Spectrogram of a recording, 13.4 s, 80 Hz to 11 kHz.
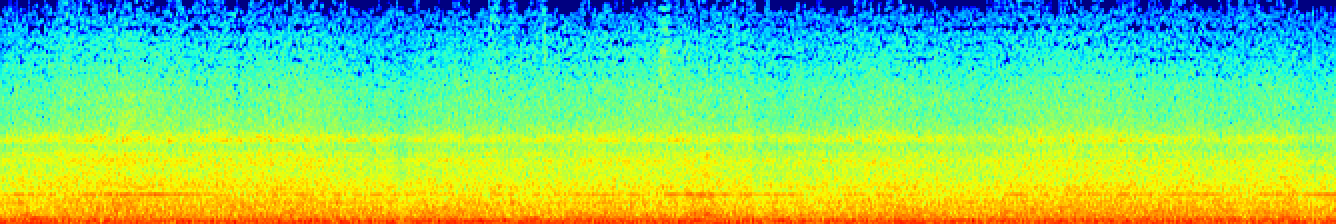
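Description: Tunisair Boeing 727's three JT8D turbofan engines running at low taxi power as it taxis, a steady jet rumble with a faint thin whine.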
